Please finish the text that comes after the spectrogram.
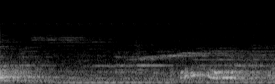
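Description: Pigeons in a shop selling birds and aquarium fish coo in low, throaty rolls, one faint call early and a louder warbling coo near the end, close by over a steady room hum.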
